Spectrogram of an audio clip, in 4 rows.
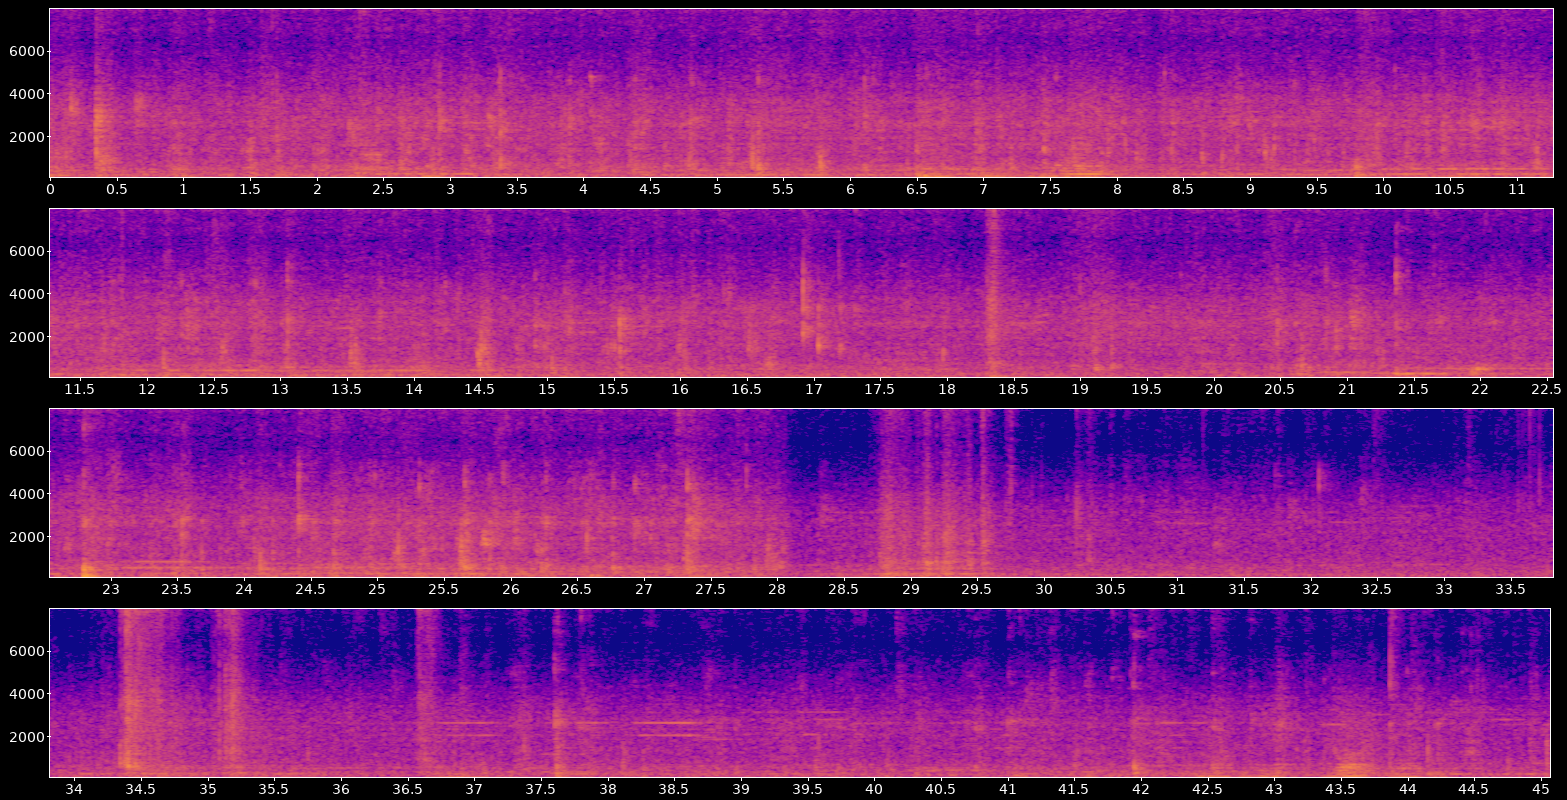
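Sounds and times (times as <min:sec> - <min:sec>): person chewing food: 0:00.0 - 0:28.2, 0:33.4 - 0:38.9.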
